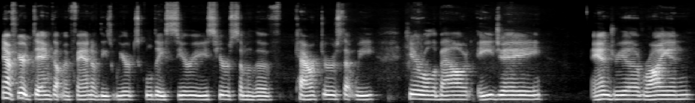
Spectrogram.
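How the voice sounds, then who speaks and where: A woman's voice: low-pitched, little pitch movement, measured pace, a bit bright. A woman teacher reading a children's book aloud expressively, with asides that speak directly to the children.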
